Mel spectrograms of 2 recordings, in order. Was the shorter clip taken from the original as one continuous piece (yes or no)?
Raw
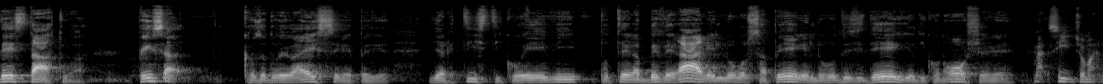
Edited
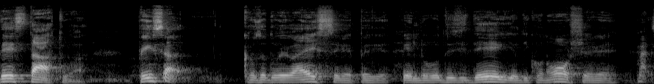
no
